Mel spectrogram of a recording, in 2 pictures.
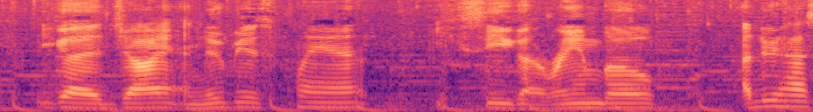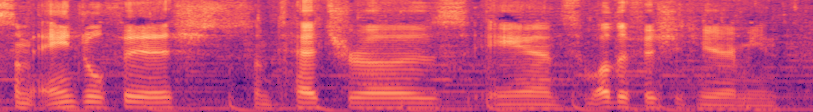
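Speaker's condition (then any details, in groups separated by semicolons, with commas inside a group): No condition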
